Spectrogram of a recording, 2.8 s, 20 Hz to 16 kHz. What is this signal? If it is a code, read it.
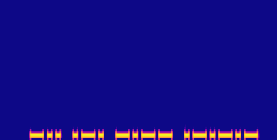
Morse code, heard as a keyed tone, about 28 wpm, 700 Hz. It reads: DRY.
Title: 2x Word-Spacing - Sentences from Top 500 Words - 28wpm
